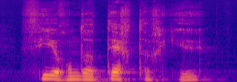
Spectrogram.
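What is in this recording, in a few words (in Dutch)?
"vierhonderddertigje", Dutch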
